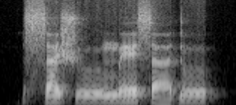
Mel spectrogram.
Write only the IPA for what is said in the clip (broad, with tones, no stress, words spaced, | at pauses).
sa˧ʃʊː˧mɛ˥sa˩ ɗʊ˥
